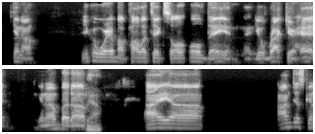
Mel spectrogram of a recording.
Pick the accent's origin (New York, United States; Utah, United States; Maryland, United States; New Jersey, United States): New Jersey, United States; I was born in New Jersey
